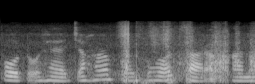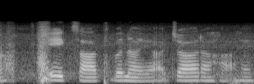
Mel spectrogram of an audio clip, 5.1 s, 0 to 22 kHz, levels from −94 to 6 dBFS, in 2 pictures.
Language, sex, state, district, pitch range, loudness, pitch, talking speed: Hindi, female, Haryana, Rohtak, 175-190 Hz, -22 LUFS, 185 Hz, 155 wpm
